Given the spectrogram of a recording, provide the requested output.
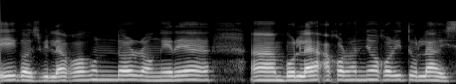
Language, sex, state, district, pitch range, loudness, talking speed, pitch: Assamese, female, Assam, Kamrup Metropolitan, 195-210 Hz, -14 LUFS, 130 wpm, 200 Hz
